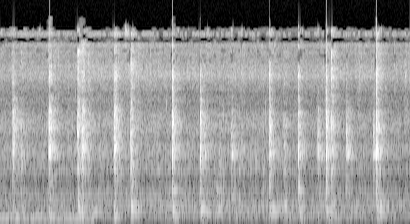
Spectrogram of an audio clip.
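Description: Wooden mallet striking a wood-carving chisel, cutting into a wooden sculpture: a run of sharp knocks, roughly three a second and unevenly spaced.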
